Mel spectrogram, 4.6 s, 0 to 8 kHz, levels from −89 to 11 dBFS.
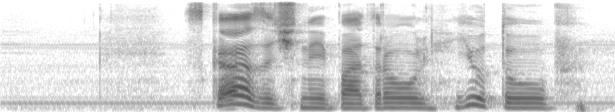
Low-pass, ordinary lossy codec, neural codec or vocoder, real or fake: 7.2 kHz; none; none; real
